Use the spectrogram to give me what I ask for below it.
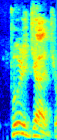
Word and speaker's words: Buttigieg: But Joe Biden, Cory Booker, Pete Buttigieg, is that the way you pronounce his name? – Buttigieg, right.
